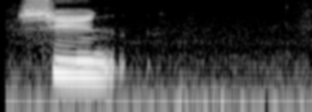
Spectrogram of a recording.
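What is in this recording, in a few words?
"syūn", Cantonese; grand children; 孫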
